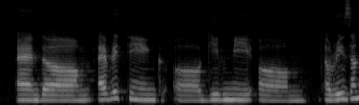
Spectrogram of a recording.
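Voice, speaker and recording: With a Romanian accent, a woman speaks at a medium pitch in a monotone, flat intonation. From Romania, Transylvania. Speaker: toxic relationship coach. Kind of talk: interview testimony. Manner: halting, many fillers.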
